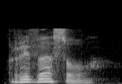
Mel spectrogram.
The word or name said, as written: reversal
